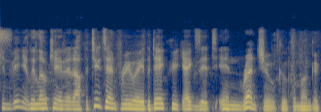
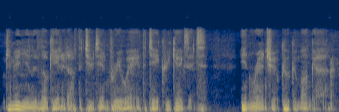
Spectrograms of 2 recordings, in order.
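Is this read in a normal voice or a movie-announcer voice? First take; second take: normal; movie announcer. First: It is read in a plain, ordinary speaking voice. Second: It is read in a dramatic movie-announcer voice. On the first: The speaker calls it wrong. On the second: The speaker calls it right.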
